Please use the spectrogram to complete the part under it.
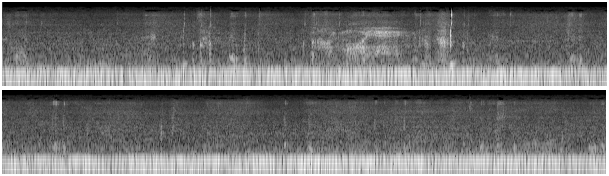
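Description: A monkey chews and smacks on soft fruit up close.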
